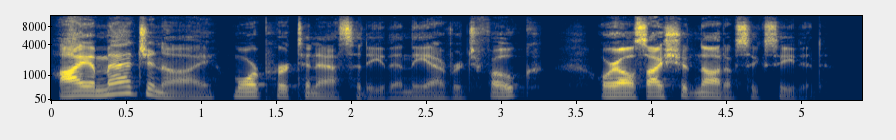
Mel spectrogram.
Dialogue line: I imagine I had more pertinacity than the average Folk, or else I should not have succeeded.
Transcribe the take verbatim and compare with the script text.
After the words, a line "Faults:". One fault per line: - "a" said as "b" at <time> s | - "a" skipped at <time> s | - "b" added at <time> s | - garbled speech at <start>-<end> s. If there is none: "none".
I imagine I more pertinacity than the average Folk, or else I should not have succeeded.
Faults:
- "had" skipped at 1.1 s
